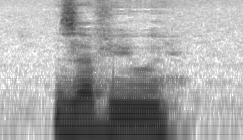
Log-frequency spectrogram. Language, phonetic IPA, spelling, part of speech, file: Polish, [zaˈvʲiwɨ], zawiły, adjective, LL-Q809 (pol)-zawiły.wav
